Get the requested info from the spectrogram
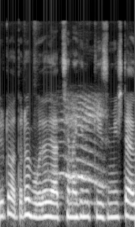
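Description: A woman's voice talking continuously, with long drawn-out vowels.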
